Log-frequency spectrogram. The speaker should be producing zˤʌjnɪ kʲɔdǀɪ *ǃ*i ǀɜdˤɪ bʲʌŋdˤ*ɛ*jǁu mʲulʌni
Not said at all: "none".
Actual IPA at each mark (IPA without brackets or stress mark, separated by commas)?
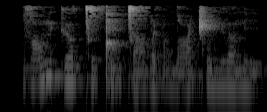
ǃ, æ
